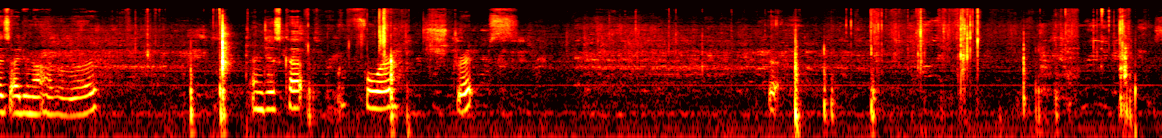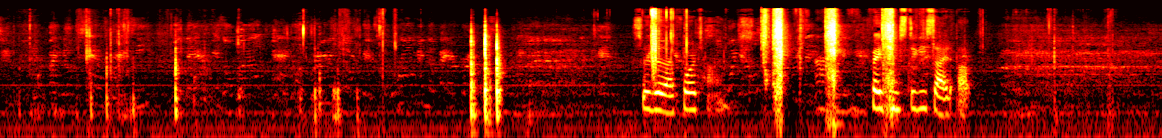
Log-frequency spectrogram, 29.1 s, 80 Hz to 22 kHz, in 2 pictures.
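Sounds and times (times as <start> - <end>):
tape being handled: 10.3 - 14.3, 24.0 - 25.9
scissors snipping tape: 24.1 - 25.8.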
